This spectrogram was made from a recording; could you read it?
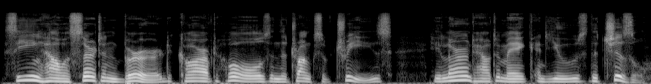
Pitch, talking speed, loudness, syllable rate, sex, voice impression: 140 Hz, 195 wpm, -16 LUFS, 4.5 syllables/s, male, very masculine, very adult-like, very middle-aged, very thick, tensed, slightly powerful, slightly bright, slightly hard, very clear, fluent, cool, very intellectual, slightly refreshing, sincere, calm, friendly, very reassuring, unique, slightly elegant, wild, sweet, slightly lively, very kind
